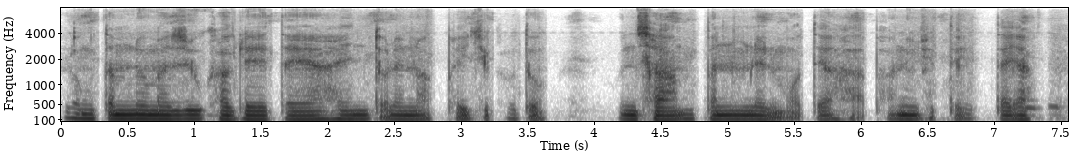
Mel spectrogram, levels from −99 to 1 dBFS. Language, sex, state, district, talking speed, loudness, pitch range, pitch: Wancho, male, Arunachal Pradesh, Longding, 160 wpm, -19 LUFS, 105-115 Hz, 110 Hz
